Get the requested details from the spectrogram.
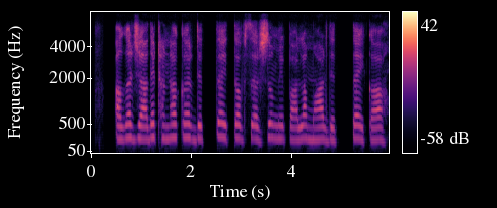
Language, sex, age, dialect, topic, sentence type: Magahi, female, 18-24, Central/Standard, agriculture, question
